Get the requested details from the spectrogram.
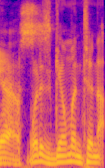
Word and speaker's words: Gilmanton: Gilmanton, New Hampshire. Did I say that right? Gilmanton? – That's correct, yeah.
